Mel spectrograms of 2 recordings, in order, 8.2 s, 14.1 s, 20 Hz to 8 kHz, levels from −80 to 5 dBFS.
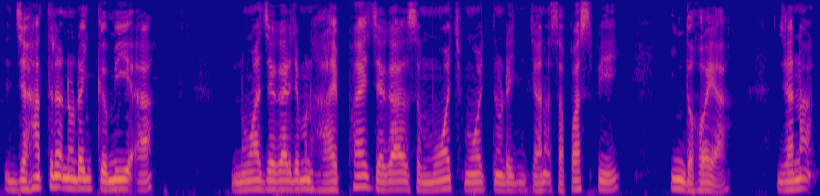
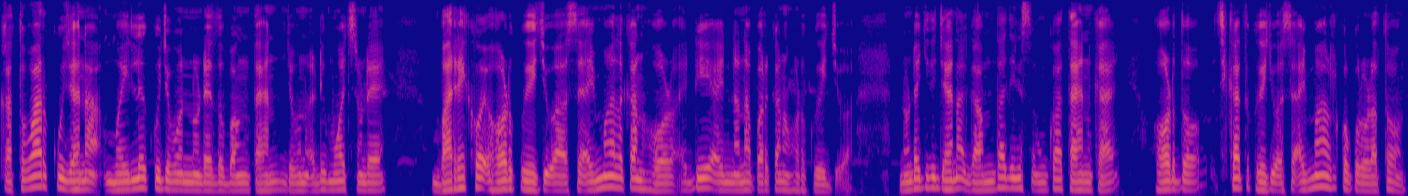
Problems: background sounds at intervals, low volume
